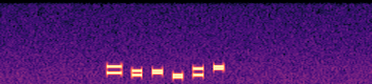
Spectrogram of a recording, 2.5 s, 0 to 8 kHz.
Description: Multi-frequency trunk signalling (R1, as on North American trunks), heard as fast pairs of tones, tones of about 70 ms. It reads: KP 5618 ST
